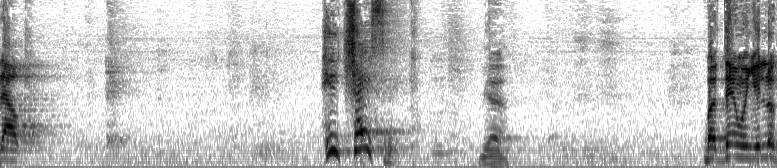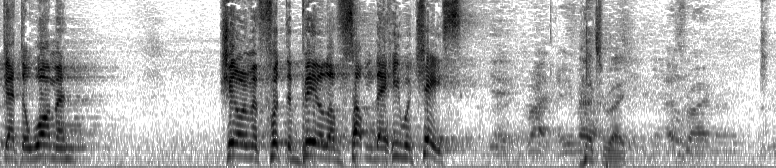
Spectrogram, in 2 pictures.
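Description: A man preaches with animation through a microphone, in bursts with pauses.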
